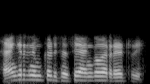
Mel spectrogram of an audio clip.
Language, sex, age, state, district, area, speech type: Kannada, male, 18-30, Karnataka, Gulbarga, rural, conversation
